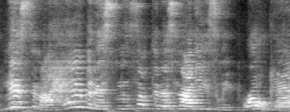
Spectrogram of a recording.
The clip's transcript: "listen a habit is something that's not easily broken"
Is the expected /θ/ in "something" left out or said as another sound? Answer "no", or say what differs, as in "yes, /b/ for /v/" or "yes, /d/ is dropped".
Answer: no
